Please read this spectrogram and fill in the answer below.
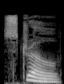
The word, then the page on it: stroll: anglais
